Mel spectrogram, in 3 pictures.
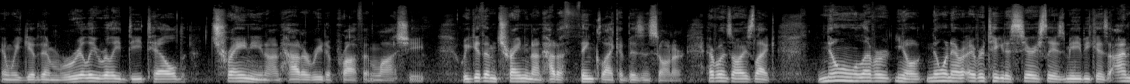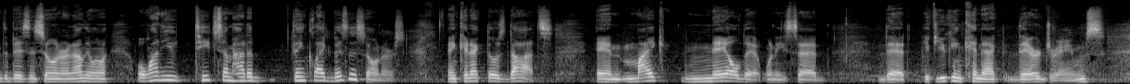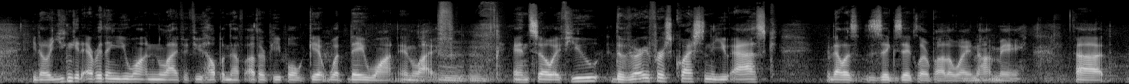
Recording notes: play some snippets from live roundtable discussions that happened during our life Automate Grow Sell Xperience Event at our house in October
